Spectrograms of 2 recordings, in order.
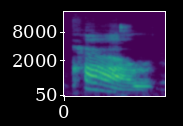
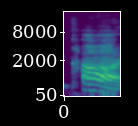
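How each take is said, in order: First: It has a Jamaican accent with a stronger R. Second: It has a Vincentian accent with a weak R.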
